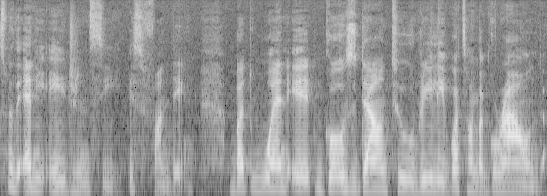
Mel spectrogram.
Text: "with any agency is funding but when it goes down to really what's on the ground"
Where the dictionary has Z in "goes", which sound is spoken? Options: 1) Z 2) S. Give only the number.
1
